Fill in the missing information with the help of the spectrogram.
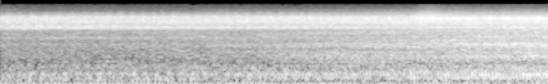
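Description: Steady low rumble of passing vehicle traffic, growing a little louder near the end.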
